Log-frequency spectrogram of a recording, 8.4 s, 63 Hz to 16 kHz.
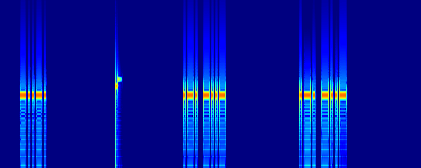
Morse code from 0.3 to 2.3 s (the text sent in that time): /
